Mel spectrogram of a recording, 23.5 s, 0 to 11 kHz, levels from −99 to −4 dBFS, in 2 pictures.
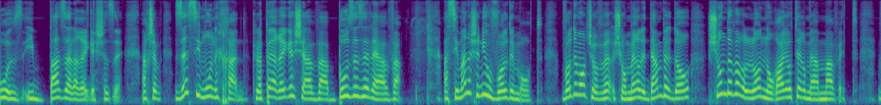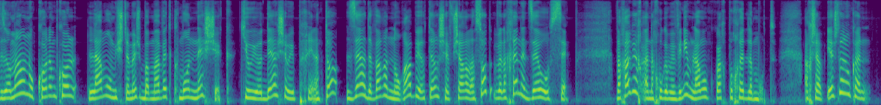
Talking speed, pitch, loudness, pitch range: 175 wpm, 230 Hz, -22 LUFS, 210-265 Hz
